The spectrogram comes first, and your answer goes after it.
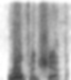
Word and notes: ropemanship: American English

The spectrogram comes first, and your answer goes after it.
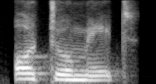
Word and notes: automate: Indian

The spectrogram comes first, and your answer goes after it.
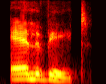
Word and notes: elevate: Indian

